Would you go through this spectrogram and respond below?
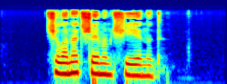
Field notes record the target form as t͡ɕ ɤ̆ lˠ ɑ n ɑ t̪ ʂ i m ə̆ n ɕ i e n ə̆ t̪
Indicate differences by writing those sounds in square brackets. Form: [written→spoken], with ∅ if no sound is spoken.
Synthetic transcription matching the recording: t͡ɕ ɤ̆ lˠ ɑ n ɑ t̪ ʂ [i→e] m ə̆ [n→m] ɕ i e n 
